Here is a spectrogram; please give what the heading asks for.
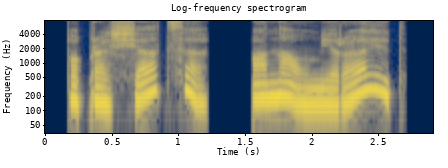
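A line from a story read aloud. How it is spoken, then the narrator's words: Forced calm. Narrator (Russian): он произнес спокойно, насколько это было в его силах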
